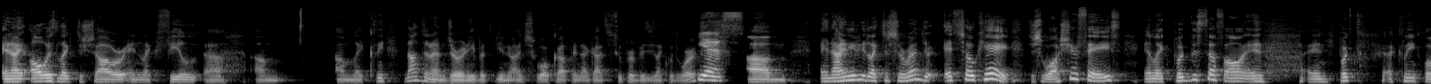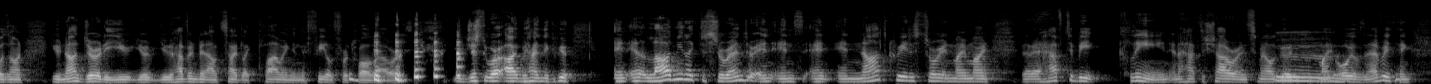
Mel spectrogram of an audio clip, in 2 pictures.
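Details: Stuttering in an adult man since childhood, still present. He uses 'like' as a bridge word to avoid getting stuck on words.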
